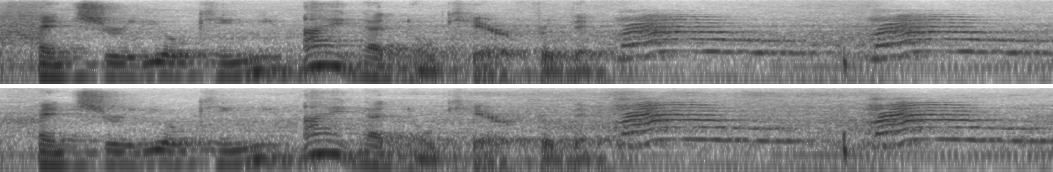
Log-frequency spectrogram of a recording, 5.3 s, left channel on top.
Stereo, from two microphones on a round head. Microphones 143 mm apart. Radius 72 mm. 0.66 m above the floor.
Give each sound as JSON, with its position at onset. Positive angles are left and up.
{"t": 0.2, "sound": "a man speaking", "side_deg": 15, "distance_m": 0.8}
{"t": 3.0, "sound": "a cat meowing", "side_deg": -75, "distance_m": 1.5}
